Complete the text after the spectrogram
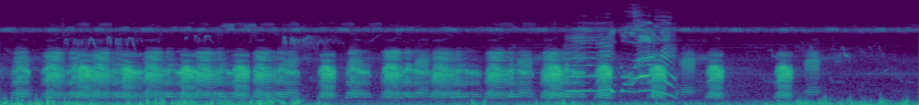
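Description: A male frog croaks in a rapid series of short, nasal, harmonic pulses.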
